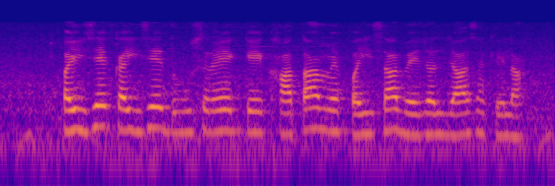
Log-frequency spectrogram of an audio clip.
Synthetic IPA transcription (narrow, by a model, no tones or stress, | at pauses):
pəɪsekɐised̪uːsɾekekʰaːt̪ãmẽpəɪsabʱeːd͡ʒəld͡ʒaːsɐkeːlaː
